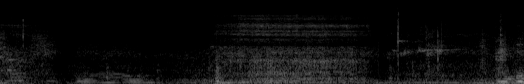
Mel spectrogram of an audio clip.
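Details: Loud low rattling snoring from a young man described as drunk, on the breaths, recorded in a shared room with background room noise.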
